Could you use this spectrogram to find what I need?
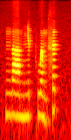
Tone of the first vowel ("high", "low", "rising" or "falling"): low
